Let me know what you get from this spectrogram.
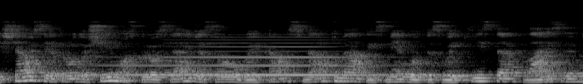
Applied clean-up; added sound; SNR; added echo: none; Wind instrument, woodwind instrument; 6 dB; reverberation time 0.7 s.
